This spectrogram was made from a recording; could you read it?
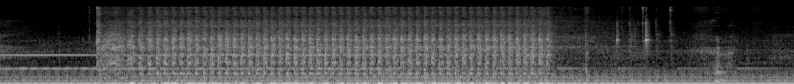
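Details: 2000 Mustang GT with a new clutch and transmission just installed and the exhaust unhooked, cranking steadily at about 2.5 beats a second for four seconds without firing while lights flash: the anti-theft immobilizer is blocking the start.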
